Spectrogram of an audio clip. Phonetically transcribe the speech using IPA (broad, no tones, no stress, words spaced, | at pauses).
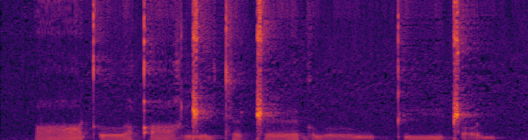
ɑː kʼoːqʼɑːʁŋ͡ǁʉjtʰœ ǁœːɡɔ̰woːw | kʼyːǁɔ̰j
